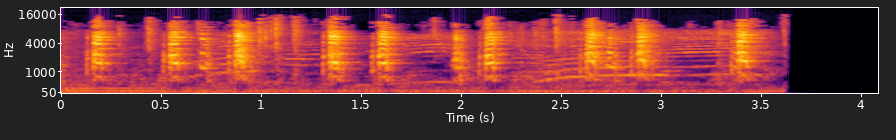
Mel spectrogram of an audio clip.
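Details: Female red junglefowl calling to the male with a clear voice, suited to luring males: a run of about ten short, rough clucking notes in under four seconds, a few with a faint rising tonal slide, then silence.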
